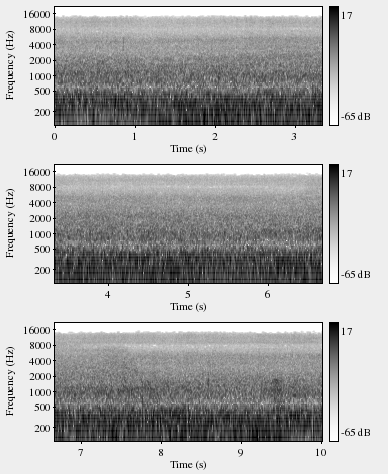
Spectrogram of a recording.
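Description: Fast mountain river rushing over a rocky bed in white-water rapids: a steady, loud, full rushing roar.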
